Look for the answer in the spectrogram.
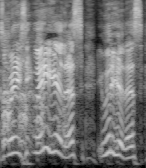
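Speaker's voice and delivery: high, loud, eager little voice; mock excited baby. Dad voices his baby son insisting on telling a story, mock eager. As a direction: play the baby begging dad to listen, hammed up. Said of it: "he goes".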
